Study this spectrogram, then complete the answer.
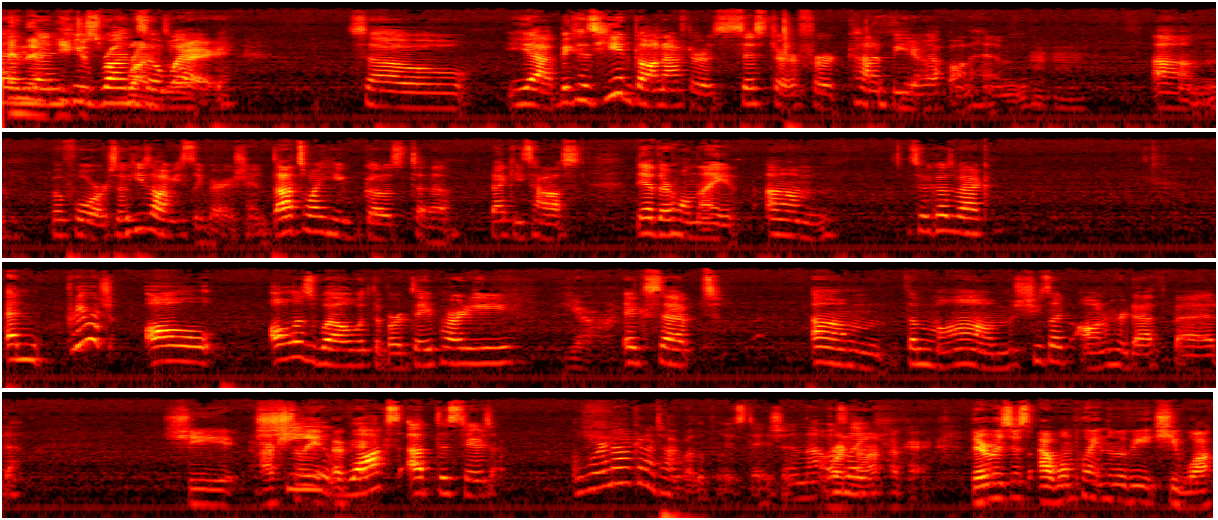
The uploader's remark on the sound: Im Sorry headphone users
